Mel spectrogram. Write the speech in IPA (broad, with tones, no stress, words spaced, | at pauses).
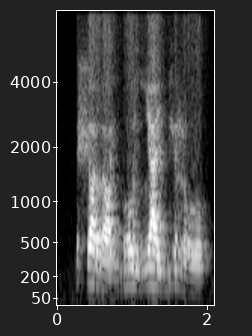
ʃɒ˦rɒ˩lʲbʱo˥˩lʲ ʎa˥˩i̯bʲø˦ɮo˩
